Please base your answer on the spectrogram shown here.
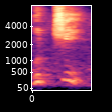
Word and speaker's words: Gucci: Okay, so Italian brand that is pronounced as गुच्ची, GUCCI. Then Versace. CI अगर जिस word में है समझो इटालियन है लास्ट में, और CE समझो वो भी इटालियन है, तो C की साउंड च हो जाती है.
